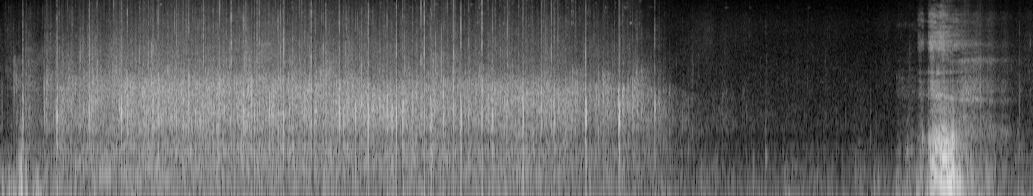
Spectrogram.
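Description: An audience claps steadily for about six seconds as a man comes forward, a dense crackling wash of many hands, then fades to near silence before a brief breathy sound like a sniff or sigh.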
